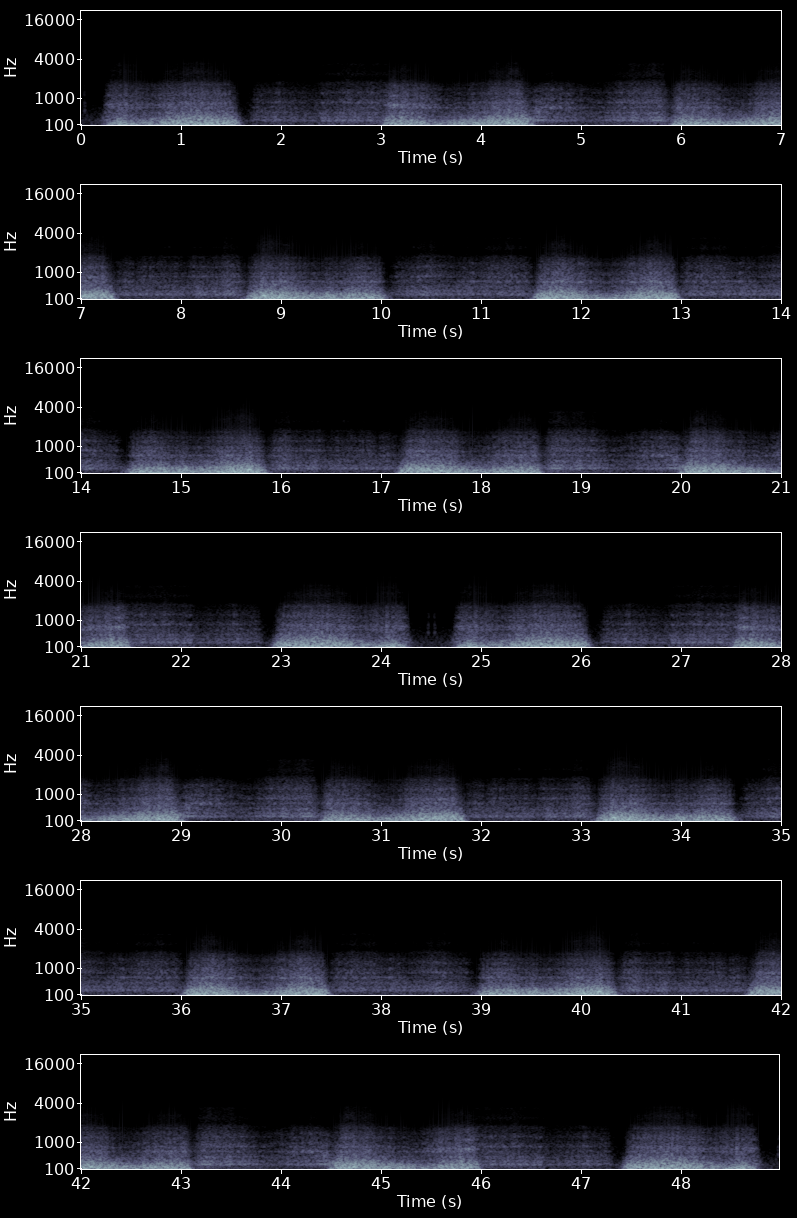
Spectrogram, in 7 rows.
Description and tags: Horror Atmosphere2
Some good old fashioned horror ambience. Made using Mixcraft 9.
loop, Horror, Ambience, digital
